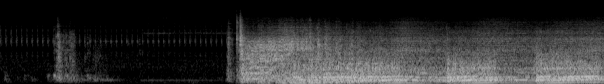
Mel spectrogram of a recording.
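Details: 1979 GMC Astro cabover, 8V92 2-stroke Detroit diesel that sat 7 years, first start once the fuel system was full: after a couple of clicks it catches and settles into a steady, even drone with a low pulse, running healthy.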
